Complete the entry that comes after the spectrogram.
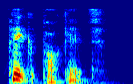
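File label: "pickpocket", British; Crime and punishment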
